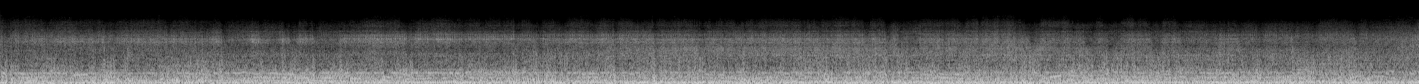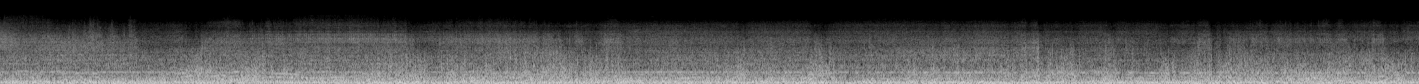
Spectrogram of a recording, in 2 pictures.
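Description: Honda CG 125's single-cylinder four-stroke engine running at a steady pace while riding, with wind rushing over the microphone.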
